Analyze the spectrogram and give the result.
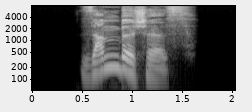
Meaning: strong/mixed nominative/accusative neuter singular of sambisch
- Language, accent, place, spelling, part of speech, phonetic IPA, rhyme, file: German, Germany, Berlin, sambisches, adjective, [ˈzambɪʃəs], -ambɪʃəs, De-sambisches.ogg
